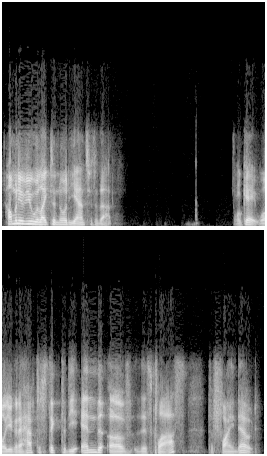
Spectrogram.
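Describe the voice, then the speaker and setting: Male instructor running a live online sales class, energetic and interactive, dry dull audio. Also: medium pitch, moderate pace, long pauses, no room sound. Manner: energetic, asks audience to type in the chat.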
